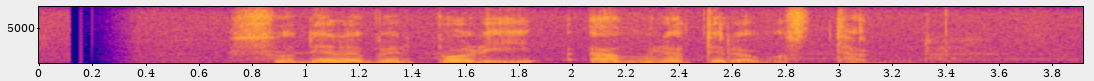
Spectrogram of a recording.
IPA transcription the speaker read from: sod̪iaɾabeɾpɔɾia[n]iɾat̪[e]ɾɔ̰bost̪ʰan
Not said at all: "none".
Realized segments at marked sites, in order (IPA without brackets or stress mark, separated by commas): m, e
